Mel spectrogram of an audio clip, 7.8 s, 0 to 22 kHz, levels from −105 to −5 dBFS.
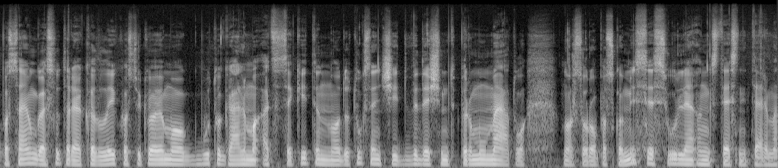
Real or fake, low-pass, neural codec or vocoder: real; 19.8 kHz; none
